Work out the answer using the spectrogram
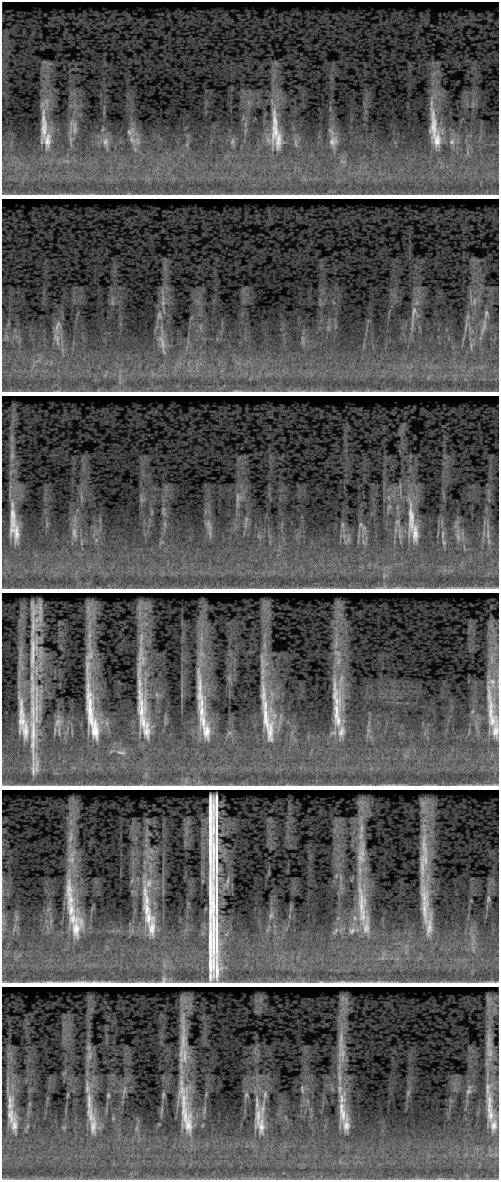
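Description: Small birds chirping, short high notes about once or twice a second, over a low steady rumble. A single sharp click about two-thirds of the way through is the loudest sound.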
